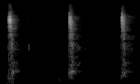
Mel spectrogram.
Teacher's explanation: the t sound is not voiced. So when we make that sound, we don't feel any buzzing.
